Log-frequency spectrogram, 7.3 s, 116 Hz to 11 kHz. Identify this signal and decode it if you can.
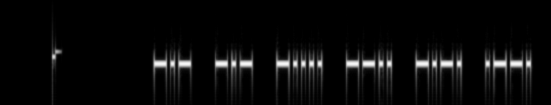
Morse code, heard as a keyed tone, about 22 wpm, spaced as for 16 wpm, 700 Hz. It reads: KK6ZCP
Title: USA Call Signs - 6 Characters - 2x Character Spacing - 22wpm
